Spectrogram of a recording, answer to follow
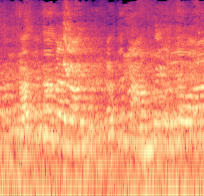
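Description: Several people chatting in a large indoor sports hall, the voices overlapping.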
